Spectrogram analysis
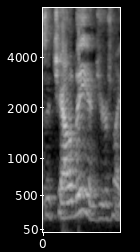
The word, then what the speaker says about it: Chaldeans: I am raising up, my translation says the Chaldeans, yours may say the Babylonians. And then he begins to describe them. The Chaldeans were people, we call them the Neo-Babylonians, the New Babylonians.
